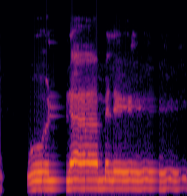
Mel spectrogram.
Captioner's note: chanting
